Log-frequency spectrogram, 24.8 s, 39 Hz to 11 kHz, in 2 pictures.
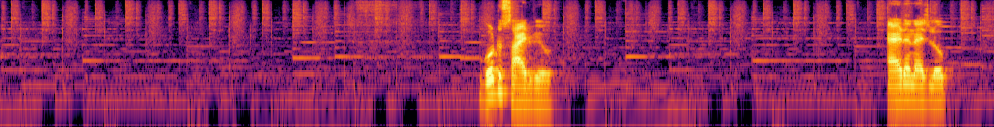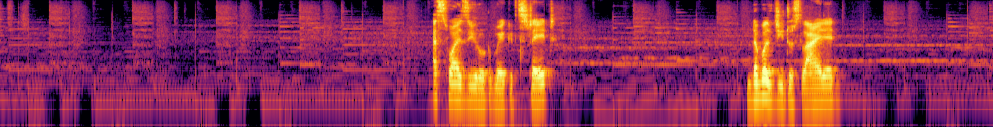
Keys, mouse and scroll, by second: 0.2 middle click, 0.6 scroll down 2, 0.9 shift+middle click, 1.3 middle click, 1.8 shift+middle click, 2.2 middle click, 2.9 middle click, 3.6 shift+middle click, 4.7 click.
